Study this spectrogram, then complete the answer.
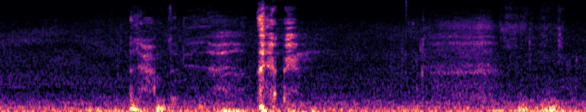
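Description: A man speaks briefly and calmly close to a microphone.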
